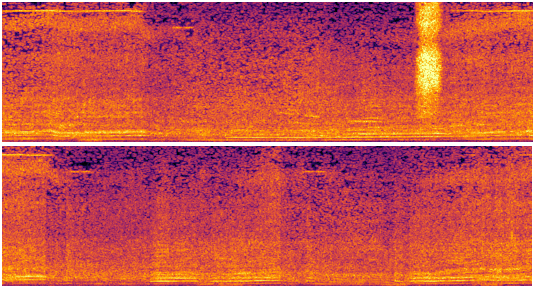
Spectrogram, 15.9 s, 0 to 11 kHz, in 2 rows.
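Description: Formula 1 race car in F1 2016, driven by Sergio Perez, engine screaming loud and continuous, pitch sweeping up through gears and dropping into corners, with a brief high hiss midway; no voices.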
